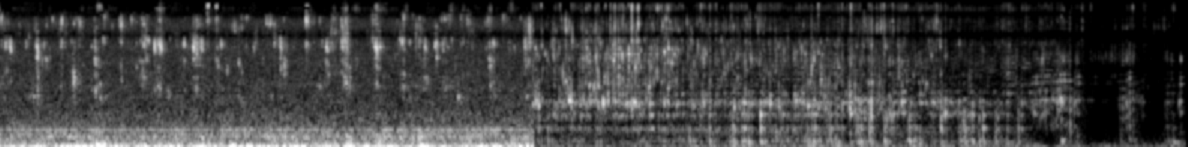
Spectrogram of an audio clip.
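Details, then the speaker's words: HVAC condensate drain line after clearing a stubborn clog with Drano/Liquid Plumber: poured water gurgles heavily, then thins to a steady trickle running away down the line, with no backing up; the drain is clear and flowing. "And if you listen, you can hear it. Yeah, you can hear it draining down."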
